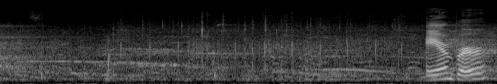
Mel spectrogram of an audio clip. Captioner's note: audience claps and cheers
